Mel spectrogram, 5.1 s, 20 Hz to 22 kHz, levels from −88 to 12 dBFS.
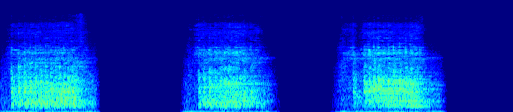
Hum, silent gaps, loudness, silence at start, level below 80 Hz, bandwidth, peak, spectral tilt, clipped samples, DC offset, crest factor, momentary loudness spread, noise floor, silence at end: none; none; -39 LUFS; 0 s; -70 dBFS; 14.5 kHz; -22 dBFS; -4.5 dB/octave; under 0.1%; under 0.1%; 18 dB; 19 LU; under -90 dBFS; 0 s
